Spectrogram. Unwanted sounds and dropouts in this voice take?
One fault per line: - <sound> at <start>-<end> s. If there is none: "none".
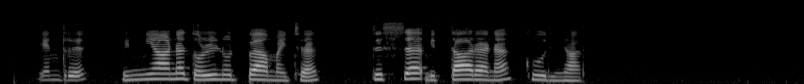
none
